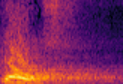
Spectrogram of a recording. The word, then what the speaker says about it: chaos: Okay, and इसका pronunciation होता है chaos।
